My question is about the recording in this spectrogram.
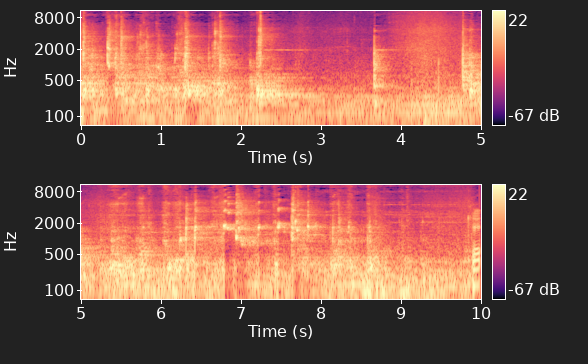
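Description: Sharp clicks and knocks, roughly one a second, as jumper leads are unplugged and plugged into the terminals of a lab power trainer panel, switching the load from a heater to a light bulb.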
